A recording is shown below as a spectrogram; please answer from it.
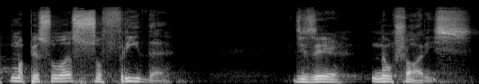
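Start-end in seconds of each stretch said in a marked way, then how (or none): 3.7-4.7 soft, slow, tender comfort. Retold or imitated. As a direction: console a grieving mother gently. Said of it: "foi muito carinhoso". (consolo terno, suave e lento)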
